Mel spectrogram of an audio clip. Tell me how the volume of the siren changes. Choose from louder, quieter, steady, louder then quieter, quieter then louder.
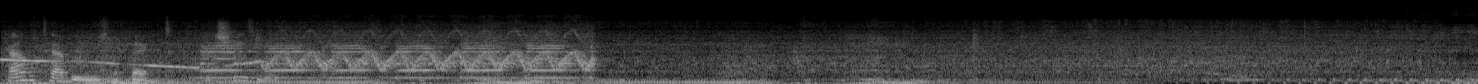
louder.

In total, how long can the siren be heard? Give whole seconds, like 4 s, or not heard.
6 s.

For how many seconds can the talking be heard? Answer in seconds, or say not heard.
3 s.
